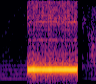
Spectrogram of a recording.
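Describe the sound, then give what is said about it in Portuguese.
A telephone line tone plays while a call is transferred through a Brazilian phone system: one steady, mid-pitched beep lasting about a second, set between stretches of near silence. “Por favor, aguarde. Estamos transferindo a sua ligação.”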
